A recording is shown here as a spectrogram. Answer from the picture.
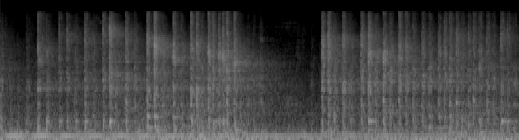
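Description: Contemporary chamber-ensemble music: a dense patter of soft clicks and taps over a steady low drone, thinning out briefly about halfway through before starting again.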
